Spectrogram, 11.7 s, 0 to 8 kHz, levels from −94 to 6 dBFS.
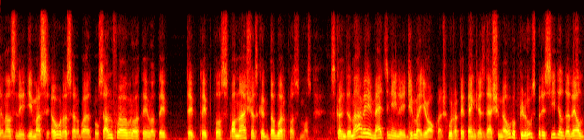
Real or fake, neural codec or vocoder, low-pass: fake; codec, 16 kHz in and 24 kHz out, 0.6 kbps, FocalCodec, streaming, 2048 codes; 7.2 kHz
